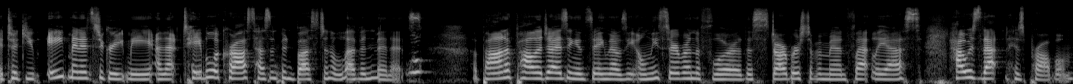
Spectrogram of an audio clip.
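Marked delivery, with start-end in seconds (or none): none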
